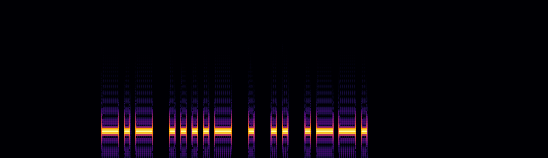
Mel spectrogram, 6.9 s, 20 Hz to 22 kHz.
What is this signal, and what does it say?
Morse code, heard as a keyed tone, about 17 wpm, 700 Hz. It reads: K4EIP
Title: USA Call Signs - 5 Characters - 17wpm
